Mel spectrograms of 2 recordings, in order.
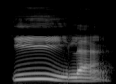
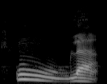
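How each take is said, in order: First: The first vowel is a pure i sound. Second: The first vowel is a pure long u sound. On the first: "Boleh ikhlas kasro dibaca apa? Kila" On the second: "Boleh ikhlas domma ... Kula"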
